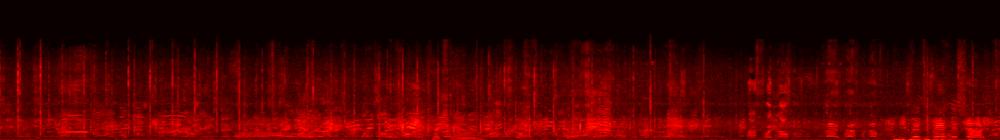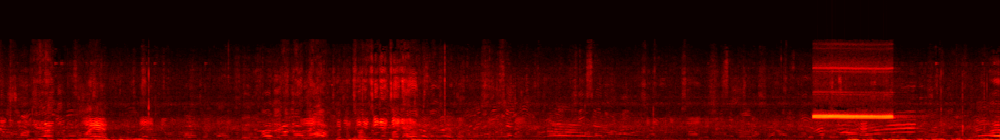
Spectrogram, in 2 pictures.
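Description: A crowd of spectators chatters and cheers outdoors at a distance.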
